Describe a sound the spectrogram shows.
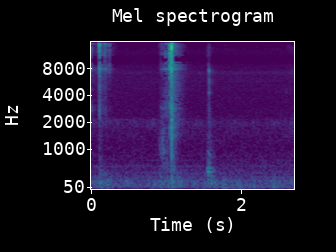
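A metal tool clicks as it is fitted and tightened.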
